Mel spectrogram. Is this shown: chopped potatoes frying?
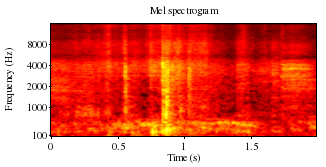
no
